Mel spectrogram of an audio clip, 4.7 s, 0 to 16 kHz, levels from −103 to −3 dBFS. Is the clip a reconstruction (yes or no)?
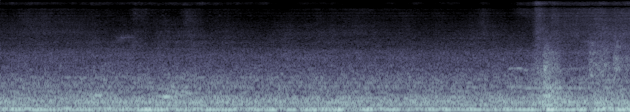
yes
